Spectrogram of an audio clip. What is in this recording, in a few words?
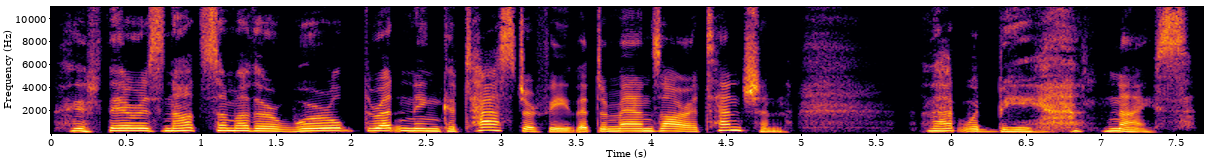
Female Human; Jaina; If Broll Destroyed Plus2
